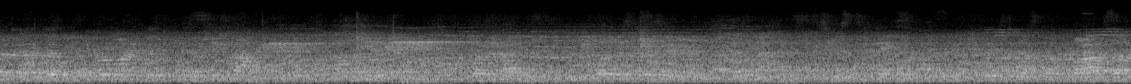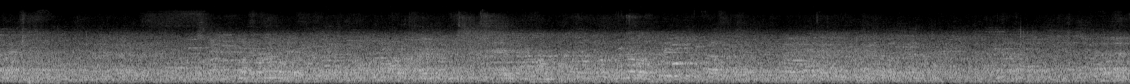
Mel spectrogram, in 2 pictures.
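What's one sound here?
A crowd of people chatters in a large open stone courtyard.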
